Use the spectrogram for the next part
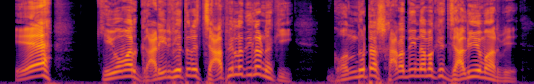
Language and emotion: Bengali, disgusted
